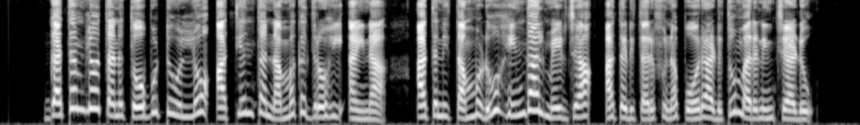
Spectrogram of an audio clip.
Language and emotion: Telugu, neutral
